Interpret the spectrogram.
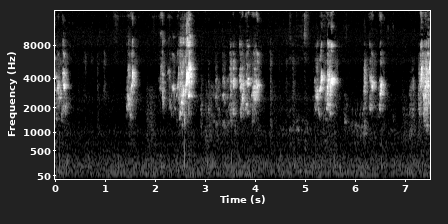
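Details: Budgies giving brief harsh chirps and warbled notes, spaced irregularly about every second or two over faint low hum.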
